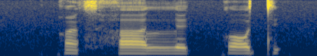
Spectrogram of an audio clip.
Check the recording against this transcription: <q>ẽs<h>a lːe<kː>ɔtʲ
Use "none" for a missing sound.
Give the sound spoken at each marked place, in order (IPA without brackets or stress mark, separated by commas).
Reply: q, h, kː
